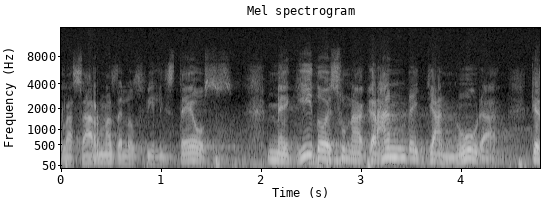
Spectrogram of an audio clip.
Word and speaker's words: Meguido: que se refiere a meguido o megido mejido la pronunciación correcta es la g fuerte meguido meguido es un valle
